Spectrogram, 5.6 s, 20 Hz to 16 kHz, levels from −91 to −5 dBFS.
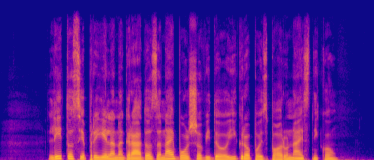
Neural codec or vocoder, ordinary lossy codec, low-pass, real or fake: none; none; 14.4 kHz; real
